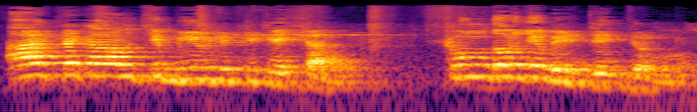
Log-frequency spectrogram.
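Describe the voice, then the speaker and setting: A man teaching an English lesson at a whiteboard. He repeats words slowly and asks questions. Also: high-pitched, huge pitch swings, darkish tone. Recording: distant, echoey, dull classroom sound.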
